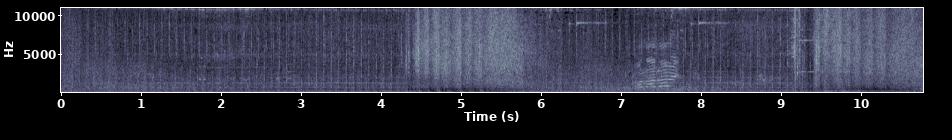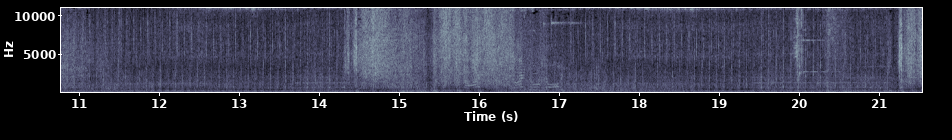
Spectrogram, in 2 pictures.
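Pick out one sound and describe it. A helicopter's rotor thumps steadily and loudly.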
